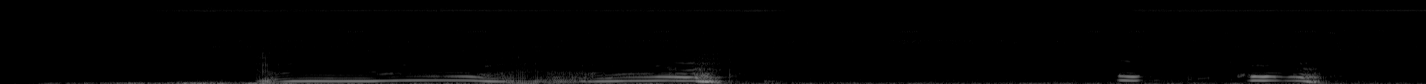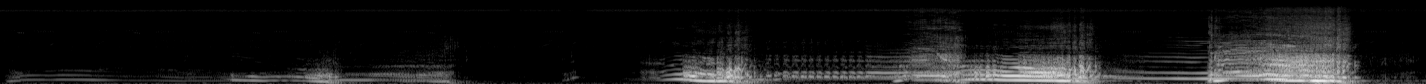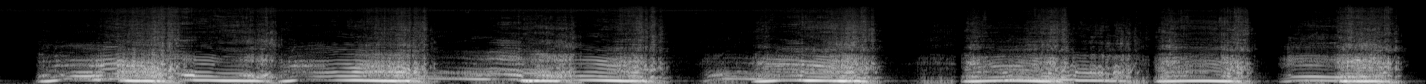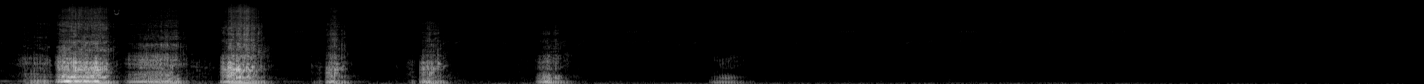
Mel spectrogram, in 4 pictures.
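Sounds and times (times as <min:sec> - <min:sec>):
roar: 0:02.5 - 0:07.4, 0:12.4 - 0:13.4, 0:14.3 - 0:19.0, 0:19.9 - 0:47.4, 0:48.1 - 0:48.6, 0:49.9 - 0:50.3.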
